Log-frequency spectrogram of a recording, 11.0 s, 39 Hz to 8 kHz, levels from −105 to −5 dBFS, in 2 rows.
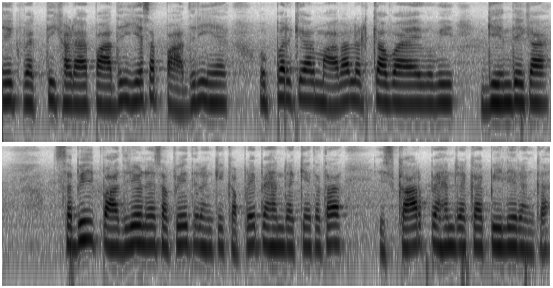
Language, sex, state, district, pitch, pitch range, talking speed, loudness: Hindi, male, Bihar, Kishanganj, 180 Hz, 175-190 Hz, 215 wpm, -16 LUFS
